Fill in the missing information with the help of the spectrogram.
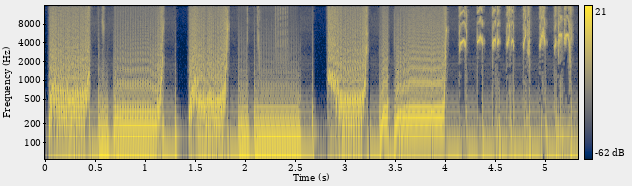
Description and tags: A basic glitch rhythm/melody from a circuit bent tape recorder.
melody, glitch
